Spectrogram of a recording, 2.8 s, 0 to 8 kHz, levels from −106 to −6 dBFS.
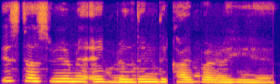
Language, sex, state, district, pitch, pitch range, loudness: Hindi, female, Arunachal Pradesh, Lower Dibang Valley, 240 Hz, 220-265 Hz, -13 LUFS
